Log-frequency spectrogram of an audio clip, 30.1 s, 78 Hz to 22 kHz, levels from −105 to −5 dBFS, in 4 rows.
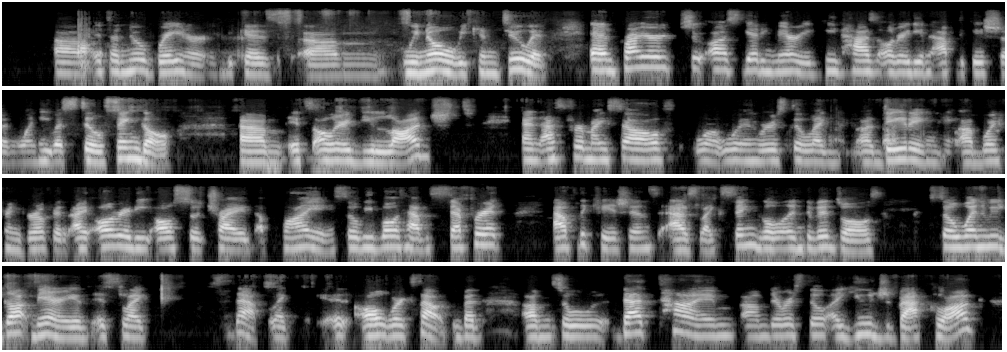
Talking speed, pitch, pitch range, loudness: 175 wpm, 205 Hz, 190-225 Hz, -26 LUFS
